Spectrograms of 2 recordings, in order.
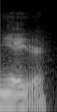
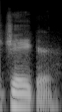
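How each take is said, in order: First: The name starts without an English J sound. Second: The name starts with an English J sound. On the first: The speaker calls it wrong. "I keep saying Jaeger" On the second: The speaker calls it right. "I think you pronounce the J"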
